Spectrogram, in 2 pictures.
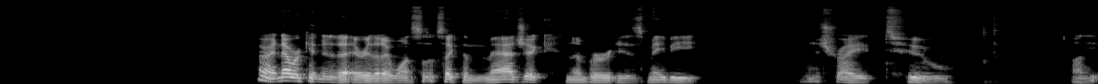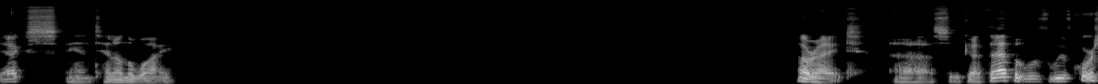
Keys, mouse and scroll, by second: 1.1-2.3 scroll up 2, 6.4 click, 14.0-14.5 scroll up 2, 15.2 scroll down 2, 15.8-17.0 drag, 18.0 scroll down 2, 18.2 scroll up 4.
